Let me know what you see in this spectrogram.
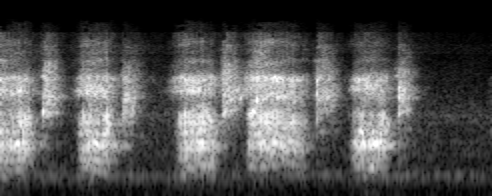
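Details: Reverse sneeze in a veterinary patient with respiratory symptoms.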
